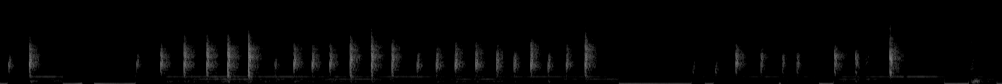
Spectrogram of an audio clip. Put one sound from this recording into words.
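A pastel stick scratches across paper in quick, repeated strokes.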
